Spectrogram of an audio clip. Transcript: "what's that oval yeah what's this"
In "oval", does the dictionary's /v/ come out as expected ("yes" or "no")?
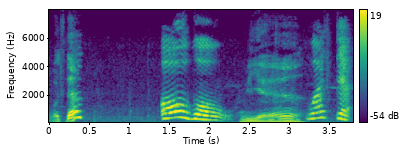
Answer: no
